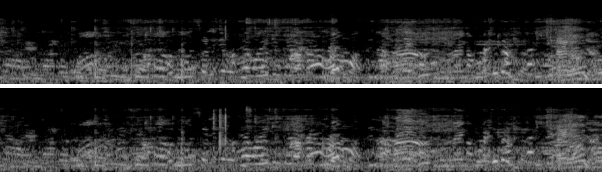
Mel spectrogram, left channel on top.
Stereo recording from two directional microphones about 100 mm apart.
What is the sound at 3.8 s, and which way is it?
Chatter, 15° left (ahead or behind).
